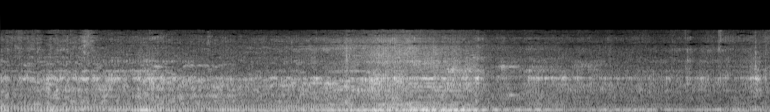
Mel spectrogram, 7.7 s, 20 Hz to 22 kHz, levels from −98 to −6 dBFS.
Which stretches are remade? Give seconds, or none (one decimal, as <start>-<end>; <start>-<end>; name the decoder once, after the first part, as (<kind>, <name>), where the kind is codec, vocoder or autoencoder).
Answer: 3.1-7.7 (codec, SNAC)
